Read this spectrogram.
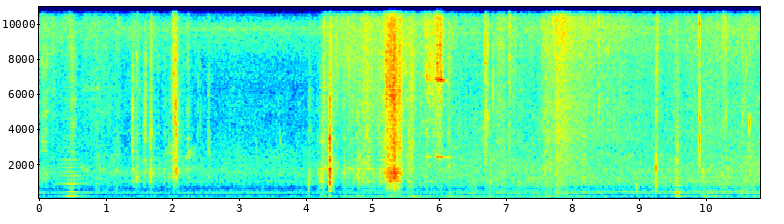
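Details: Western honey bee swarm, small, being hived in a privet hedge thicket, south Alabama, April 2014; humming buzz of many bees with sharp clicks and rustling bursts, and a few louder close passes.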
